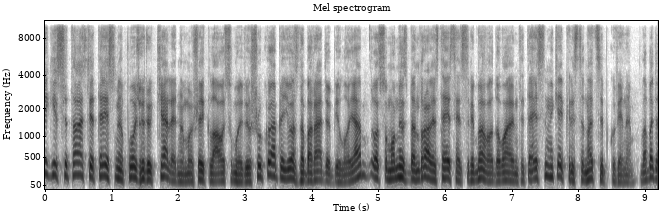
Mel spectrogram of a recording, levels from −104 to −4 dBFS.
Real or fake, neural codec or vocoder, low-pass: fake; codec, 24 kHz, 3 kbps, HILCodec; 9.9 kHz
